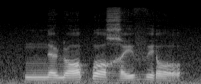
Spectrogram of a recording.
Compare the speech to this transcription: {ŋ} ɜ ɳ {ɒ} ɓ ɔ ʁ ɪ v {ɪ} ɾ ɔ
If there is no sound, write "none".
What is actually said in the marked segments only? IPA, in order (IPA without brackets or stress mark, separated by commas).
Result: nː, ɒ, ɪ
